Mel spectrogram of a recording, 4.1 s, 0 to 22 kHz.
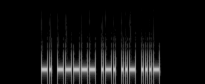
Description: Morse code, heard as a keyed tone, about 30 wpm, 700 Hz. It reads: N0RUV
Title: USA Call Signs 30wpm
